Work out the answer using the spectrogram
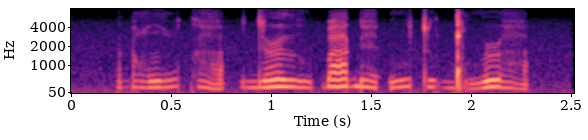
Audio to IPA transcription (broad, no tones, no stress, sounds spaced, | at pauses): ɠ a̤ ðˤ ṳ k a̤ | d ə˞ ð ṳ ɓ a ɠ ɛ̤ ʔ ṳ t ṳ ɡ͡ǃ ṳ ɹ a̤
